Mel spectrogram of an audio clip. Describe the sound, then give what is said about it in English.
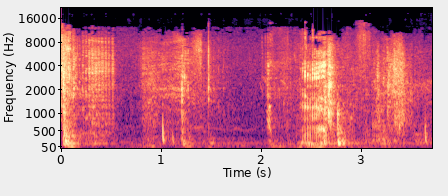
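A pig, brought by a patient as a gift for a doctor, grunts and oinks in several rough, snorting bursts, moderately loud, with brief pauses between the noisy squeals and snuffles. “Doc, my foot feels so good, I brought you this pig.”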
